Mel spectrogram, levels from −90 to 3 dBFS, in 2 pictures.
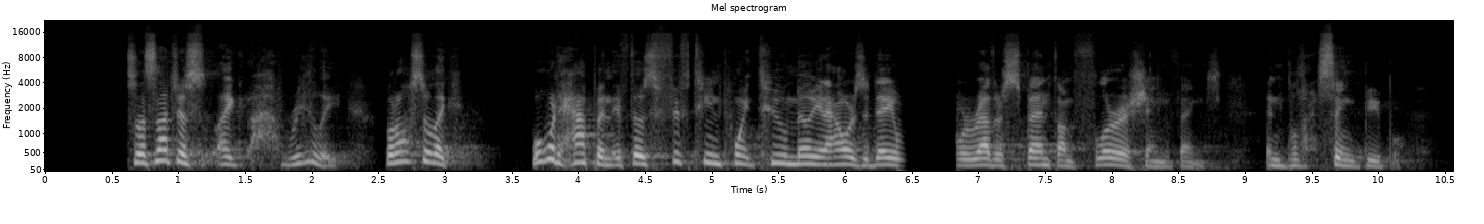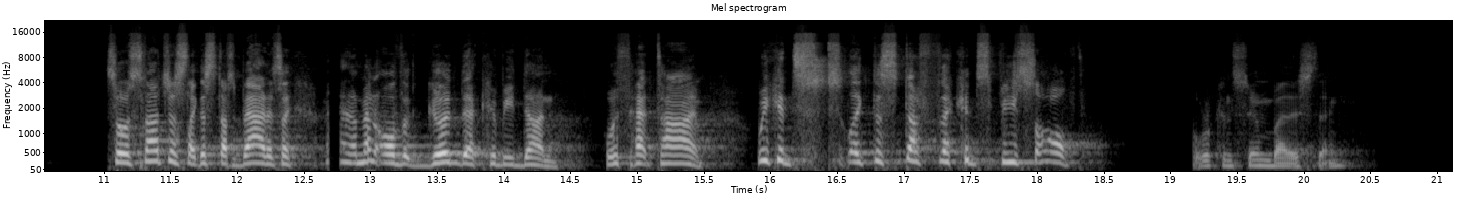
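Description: At 6.39 s the speech halts in a call audio freeze lasting until 6.85 s. The last sound is carried on as a fading buzz that decays to silence for about 360 ms, and then the speech resumes exactly where it stopped. The likely cause is packets held up in transit so that the jitter buffer ran dry. Nothing is lost, but 440 ms of extra delay is inserted into the stream.

From 11.62 s to 12.23 s a jitter buffer speed-up compresses the audio. With a backlog in the buffer, the receiver repeatedly cut out short pitch-period-sized slices, taking out roughly a fifth of a second in total. Playback runs at 135% speed with the pitch unchanged, so this stretch sounds noticeably rushed while the voice keeps its normal register.

At 12.68 s to 12.79 s there is a short stall from a late packet. The expected packet had not arrived, so the receiver stretched the current sound for 90 ms until it did, then carried on from the same point. 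Nothing is missing. The sound is simply held too long, with a slight buzz or dip during the hold.

A skip ahead follows between 12.97 s and 13.00 s. Roughly 150 ms of speech is discarded while later audio was already queued, and the two sides are joined with only about 10 ms of fill. The result is an abrupt forward jump with no real gap.

From 13.39 s to 15.37 s a jitter buffer slow-down builds the reserve back up. The receiver repeated individual pitch periods and small pieces of pauses, adding 124 ms across the stretch. Playback drops to 94% speed at constant pitch, which gives a slightly drawn-out, lingering delivery.

A second call audio freeze occurs at 16.33 s to 16.45 s. This one is brief: the last sound is extended for 100 ms as a held, buzzy continuation without fading to silence, and then the speech picks up where it left off, adding 100 ms of delay.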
